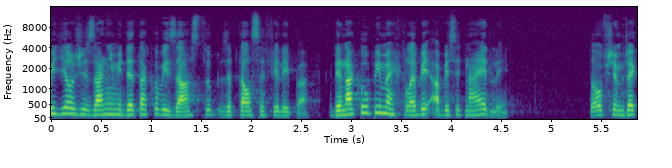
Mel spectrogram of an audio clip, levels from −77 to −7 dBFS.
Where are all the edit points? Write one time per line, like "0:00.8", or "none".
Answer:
0:02.7
0:04.1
